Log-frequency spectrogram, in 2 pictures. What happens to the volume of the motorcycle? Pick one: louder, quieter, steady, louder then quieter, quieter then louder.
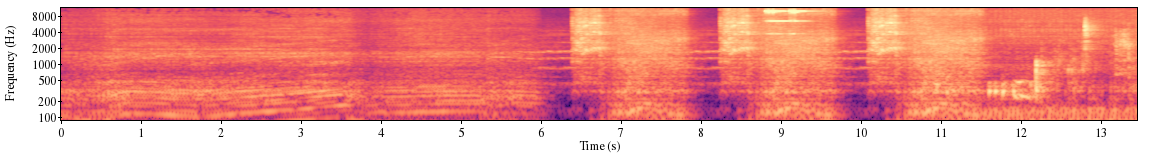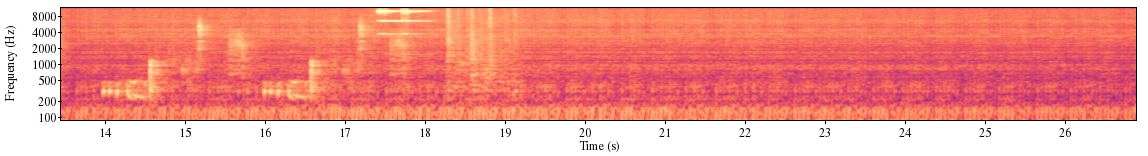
steady.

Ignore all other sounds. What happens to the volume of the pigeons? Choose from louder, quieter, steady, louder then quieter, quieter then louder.
quieter.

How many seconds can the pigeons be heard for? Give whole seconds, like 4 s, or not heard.
8 s.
